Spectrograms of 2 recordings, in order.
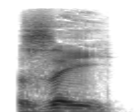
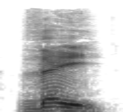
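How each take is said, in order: First: The word begins with a z sound. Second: The word begins with a th sound. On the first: The speaker calls it wrong. "чем «зэй»" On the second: The speaker calls it right. "язык нужно высовывать между зубов"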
